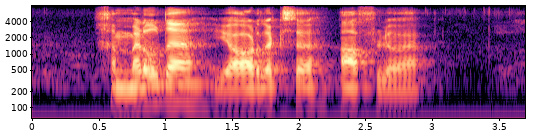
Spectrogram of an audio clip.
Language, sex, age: Afrikaans, male, 19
